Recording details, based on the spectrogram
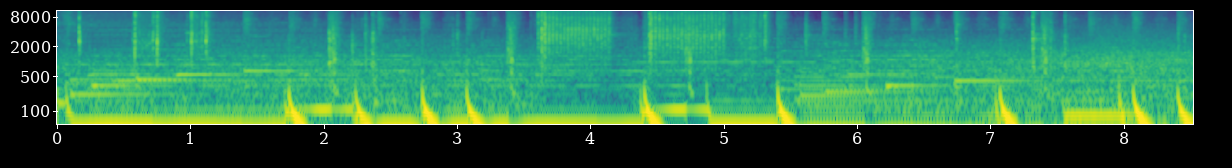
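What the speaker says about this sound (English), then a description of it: "We have to take off the lug nuts right here. And this is a 19mm socket." An impact wrench or ratchet rattles repeatedly as a 19mm socket loosens lug nuts on a Honda Civic wheel, with clicking and whirring bursts, clanks and a short pause of handling noise.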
